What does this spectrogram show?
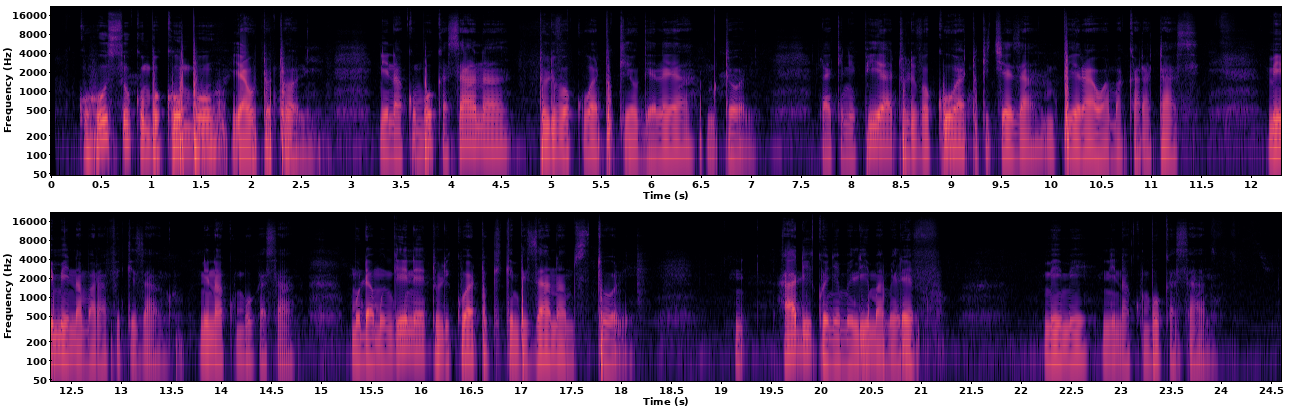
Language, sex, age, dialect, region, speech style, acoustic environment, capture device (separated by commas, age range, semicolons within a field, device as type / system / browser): Swahili, male, 35-44, Tanzania - Dar es Salaam, Tanzania, happy, nature, desktop / Linux / Chrome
